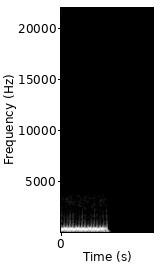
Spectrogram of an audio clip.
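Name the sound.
phone call ringback tone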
